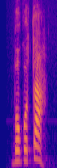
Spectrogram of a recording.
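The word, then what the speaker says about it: Bogotá: Некоторые слова имеют особое ударение, которое показывается особым значком ударения. – Богота.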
